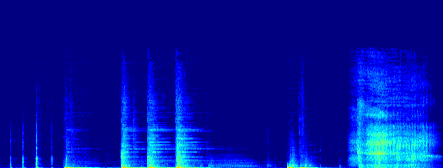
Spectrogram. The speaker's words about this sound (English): whether there's that humming again. Is that a power drill?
